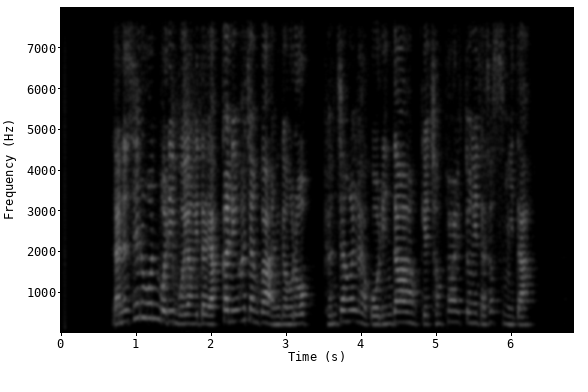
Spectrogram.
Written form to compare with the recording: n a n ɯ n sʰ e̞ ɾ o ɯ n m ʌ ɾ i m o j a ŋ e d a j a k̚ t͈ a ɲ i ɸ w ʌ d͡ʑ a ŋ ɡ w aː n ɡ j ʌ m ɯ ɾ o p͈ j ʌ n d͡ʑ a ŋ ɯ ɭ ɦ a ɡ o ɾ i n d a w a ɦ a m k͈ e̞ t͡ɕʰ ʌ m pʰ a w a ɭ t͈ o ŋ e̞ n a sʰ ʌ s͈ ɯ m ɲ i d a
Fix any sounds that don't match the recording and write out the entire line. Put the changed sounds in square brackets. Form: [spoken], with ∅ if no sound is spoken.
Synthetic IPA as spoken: n a n ɯ n sʰ e̞ ɾ o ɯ n m ʌ ɾ i m o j a ŋ e d a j a k̚ [k͈] a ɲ i ɸ w [a] d͡ʑ a ŋ ɡ w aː n ɡ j ʌ [ŋ] ɯ ɾ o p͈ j ʌ n d͡ʑ a ŋ ɯ ɭ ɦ a ɡ o ɾ i n d a w a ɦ a m k͈ e̞ [t͡ɕ] ʌ m pʰ a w a ɭ t͈ o ŋ e̞ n a sʰ ʌ s͈ ɯ m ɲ i d a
